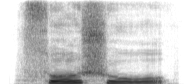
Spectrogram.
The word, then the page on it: 所属: suǒ shǔ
